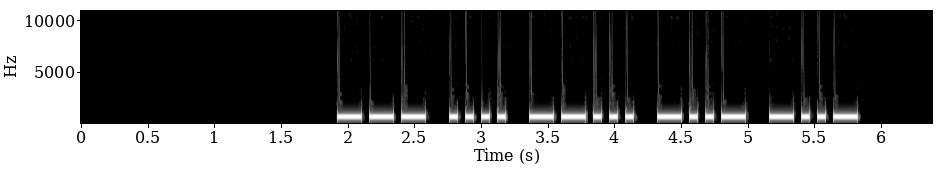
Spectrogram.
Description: Morse code, heard as a keyed tone, about 20 wpm, 700 Hz. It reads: OH7XX
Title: DXCC-100 Call Signs - 5 Characters - Repeated 2x - 20wpm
